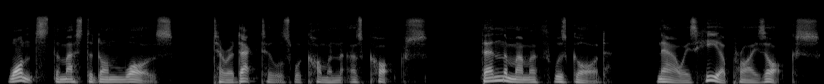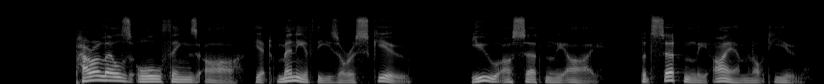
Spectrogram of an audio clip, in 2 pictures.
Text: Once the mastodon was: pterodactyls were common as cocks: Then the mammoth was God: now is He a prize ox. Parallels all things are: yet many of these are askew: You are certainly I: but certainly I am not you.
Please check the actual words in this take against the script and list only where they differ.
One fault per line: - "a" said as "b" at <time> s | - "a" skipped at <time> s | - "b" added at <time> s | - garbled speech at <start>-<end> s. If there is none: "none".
none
